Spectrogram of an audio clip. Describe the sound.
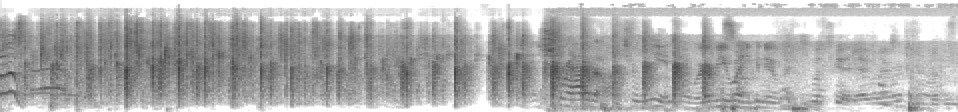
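A crowd claps loudly in a dense, rapid patter for about five seconds, then the clapping thins out as whoops, cheers and excited voices take over.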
